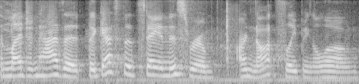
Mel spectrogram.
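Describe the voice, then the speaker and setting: Over noticeable background noise, a woman speaks at a fairly quick pace in a fairly high pitch with very even loudness. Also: ordinary pitch variation. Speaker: TV news reporter and anchor. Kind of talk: TV news anchor read.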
